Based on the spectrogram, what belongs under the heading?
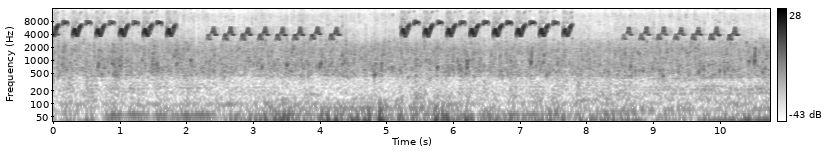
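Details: Vigorous Cinereous tit song in repeating bouts: quick high two-part whistled phrases followed by trains of short sharp notes, the pattern cycling several times with short pauses.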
